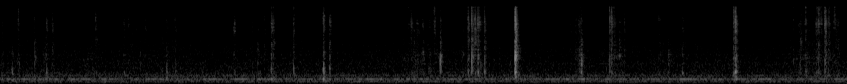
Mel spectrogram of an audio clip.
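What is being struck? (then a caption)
Plastic laptop keyboard keys. Fingertips slowly type on the plastic keys of a white polycarbonate laptop resting on carpet. Sparse, short, bright clicks sound at an unhurried pace, a few sharper than the rest, over a faint steady low hum.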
